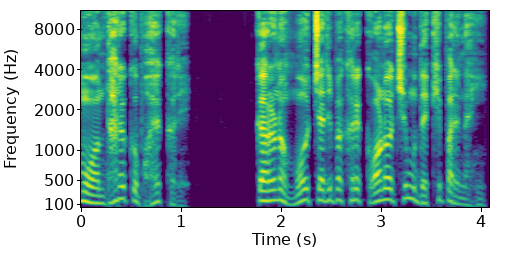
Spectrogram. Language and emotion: Odia, fearful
